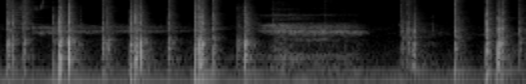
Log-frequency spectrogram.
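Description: Long painted nails tap a flat, hand-sized rectangular plastic eyeshadow palette, held in both hands, with a clear lid over a grid of colored pans. The result is a quick series of sharp, dry clicks that stop almost instantly, with a soft, steady mid-high shimmer in a brief pause between bursts of tapping.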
